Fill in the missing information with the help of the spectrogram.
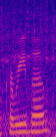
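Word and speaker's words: Kuriboh: thing from Yu-Gi-Oh so I read it as kuribo but it's k u r i b o h and then versus no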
